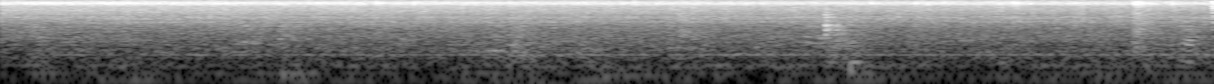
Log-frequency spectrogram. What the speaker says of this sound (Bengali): পেঁয়াজগুলাকে এখন ভাজা ভাজা করা হচ্ছে।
